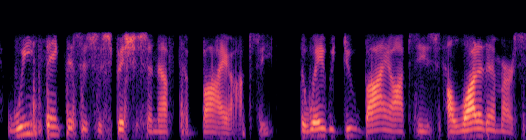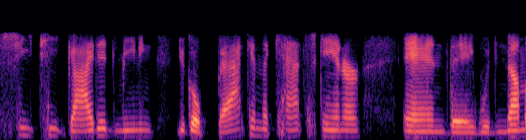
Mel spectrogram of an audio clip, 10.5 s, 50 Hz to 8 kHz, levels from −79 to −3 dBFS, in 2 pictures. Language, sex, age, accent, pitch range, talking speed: English, male, 40-59, American, 125-145 Hz, 180 wpm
